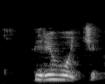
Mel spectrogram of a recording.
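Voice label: "perevodcik", Russian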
